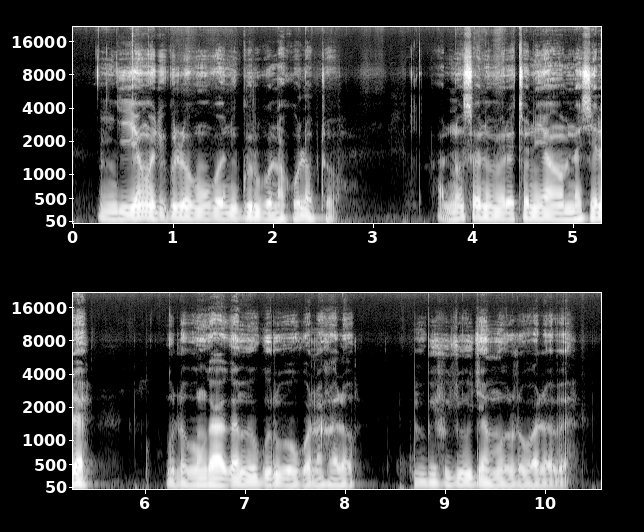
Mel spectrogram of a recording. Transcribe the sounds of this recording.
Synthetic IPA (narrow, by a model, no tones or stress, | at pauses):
ɲɟijeŋodiɡulobuŋɡoniɡuɾbonakulobto̰ | a̰nusonumiɾetonijaŋomnat͡ʃile | ɡulobuŋɡaɡamoɡuɾboɡonakalo | mbikuɟuɟamuɾɾoβalobḛ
